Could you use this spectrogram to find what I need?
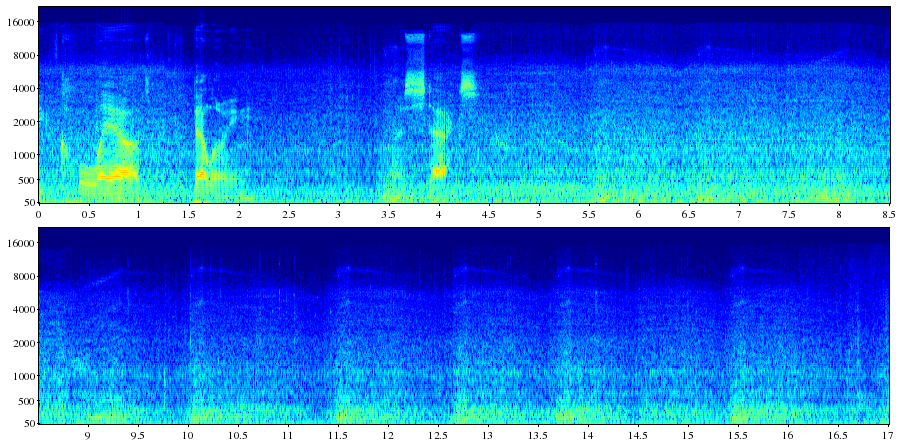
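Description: A heavy truck engine rumbles steadily and revs now and then.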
